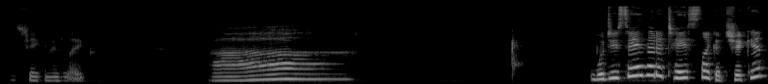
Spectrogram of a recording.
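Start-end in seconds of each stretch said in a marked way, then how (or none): 5.9-7.6 a quick, lightly voiced curious duckling; pestering duckling. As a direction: rattle off the question innocently. Duckling presses with questions.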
